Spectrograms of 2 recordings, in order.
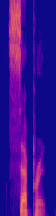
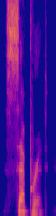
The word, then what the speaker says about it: separate: On the left, you've got the adjective, which we say like separate. That just describes something, a state of being. And on the right, that's the verb pronounced separate. That's an action. You're actually doing something. Same exact spelling, but different sounds and totally different jobs.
